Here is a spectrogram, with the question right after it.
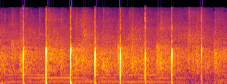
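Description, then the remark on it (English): A church audience at Elevation Community Church in Blanchester, Ohio, claps in unison to a steady beat, about eight sharp, evenly spaced claps over roughly three seconds, with a faint low hum sustained underneath and no talking. “Go ahead and clap your hands if you're glad to be here today.”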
